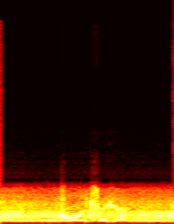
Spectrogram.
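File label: English attack position mood low; War Thunder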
